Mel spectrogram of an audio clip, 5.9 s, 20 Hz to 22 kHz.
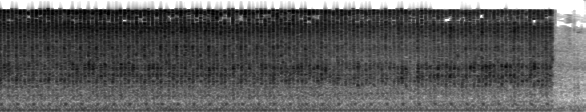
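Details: Toyota 3B diesel in a 1984 Land Cruiser, still a bit cold at idle, before adding Sea Foam to the oil: a steady quick light tapping, about three a second, rides over the clatter, pointing to noisy valves.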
